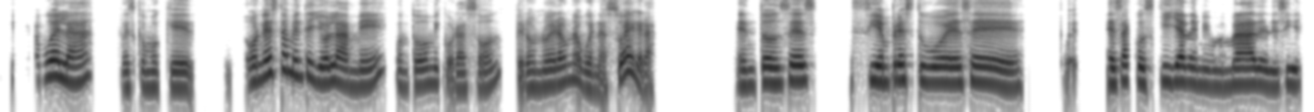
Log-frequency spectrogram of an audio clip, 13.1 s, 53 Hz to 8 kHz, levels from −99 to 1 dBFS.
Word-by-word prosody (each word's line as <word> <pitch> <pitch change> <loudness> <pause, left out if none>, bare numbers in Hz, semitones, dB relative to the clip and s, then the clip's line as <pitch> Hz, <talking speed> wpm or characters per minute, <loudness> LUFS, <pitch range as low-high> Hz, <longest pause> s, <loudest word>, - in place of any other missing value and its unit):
Mi 230 - -21 0.2
abuela, 230 -1 +2 0.3
pues, 160 +1 -9
como 165 -1 -6
que 160 -1 -2 0.5
honestamente, 270 - +2
yo 200 -1 +3
la 205 -2 +4
amé 180 - -3
con 175 -3 -10
todo 175 +2 -2
mi 195 - -5
corazón, 160 - -6
pero, 160 +1 -5
no 170 +1 -3
era 185 +2 +2
una 220 -1 -3
buena 155 -5 -4
suegra. 320 0 +2 0.8
Entonces, 200 +5 +1 0.3
siempre 220 0 +2
estuvo 210 -2 0
ese 195 -4 +2 0.4
pues, - - -10 0.3
esa 200 +3 +2
cosquilla 210 +1 +2
de 200 -1 -2
mi 180 -1 -5
mamá 185 +2 +2
de 185 -2 -1
decir, 175 +2 -2
195 Hz, 140 wpm, -22 LUFS, 175-220 Hz, 0.8 s, la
